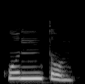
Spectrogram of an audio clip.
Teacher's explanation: Ketika mengucapkan huruf nun mati, ujung lidah hampir menyentuh pangkal 2 buah gigi atas sesuai makhraj huruf ta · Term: ikfa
